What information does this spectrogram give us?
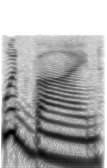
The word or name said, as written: woodbine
